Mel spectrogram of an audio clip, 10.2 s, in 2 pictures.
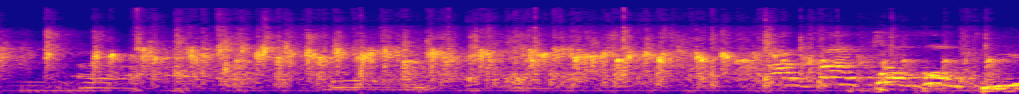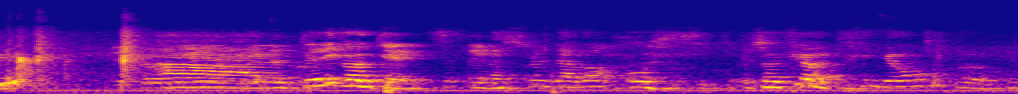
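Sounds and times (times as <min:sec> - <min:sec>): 
audience applause: 0:00.0 - 0:05.8
speech: 0:05.9 - 0:10.1.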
